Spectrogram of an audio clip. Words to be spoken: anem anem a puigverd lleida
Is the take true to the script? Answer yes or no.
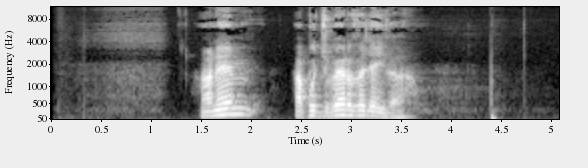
no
